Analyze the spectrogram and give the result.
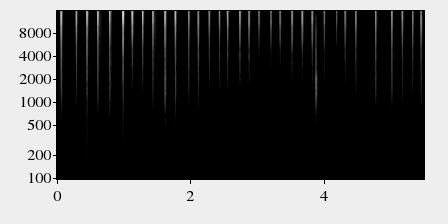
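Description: A pink plastic drill pen with a waxed tip taps small square cream-colored resin drills onto a flat, sticky-coated diamond painting canvas lying on a table. About 27 quick, quiet, bright clicks come in a steady rhythm, each one dry and sharp with no ring or low end.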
